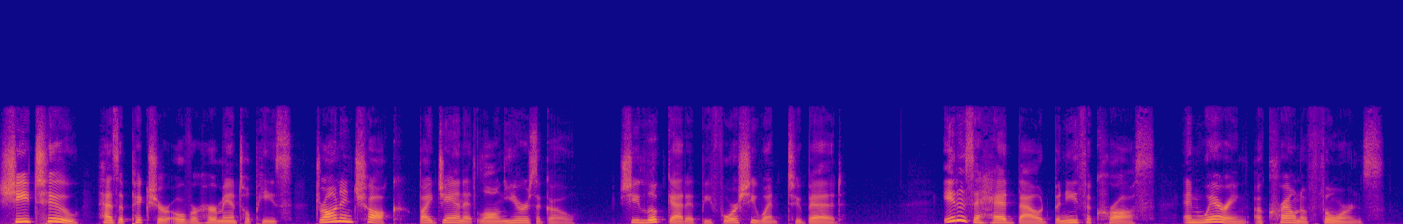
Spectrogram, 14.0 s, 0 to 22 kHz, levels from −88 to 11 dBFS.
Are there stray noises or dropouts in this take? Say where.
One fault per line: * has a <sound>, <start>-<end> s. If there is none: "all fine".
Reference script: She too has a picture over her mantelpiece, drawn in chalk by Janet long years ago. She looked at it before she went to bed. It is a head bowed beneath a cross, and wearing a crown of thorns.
all fine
